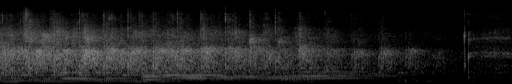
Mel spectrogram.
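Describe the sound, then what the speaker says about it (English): Conference audience at an international IP court event gives a round of applause for a keynote speaker, steady moderate clapping that gradually thins out, with faint tones underneath. "Please welcome him with a round of applause"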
